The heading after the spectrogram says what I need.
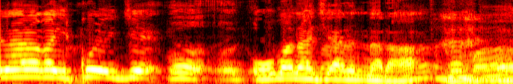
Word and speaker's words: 오만: 이 네 나라가 있고, 이제, 오만하지 않은 나라. 오만이 있는데, 이걸 만오라고 읽는 사람들이 있대요. 위에부터. 이렇게 오만.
